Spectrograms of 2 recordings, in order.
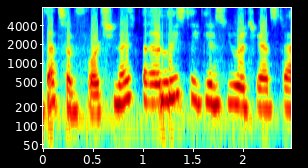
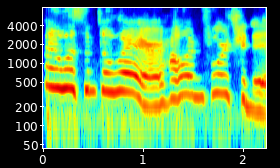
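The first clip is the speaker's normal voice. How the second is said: higher, feigned innocent surprise; higher voice, pretending not to know; mock surprise; 10 semitones higher than usual. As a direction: play it as if genuinely shocked. Estrella feigns shock at gossip.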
